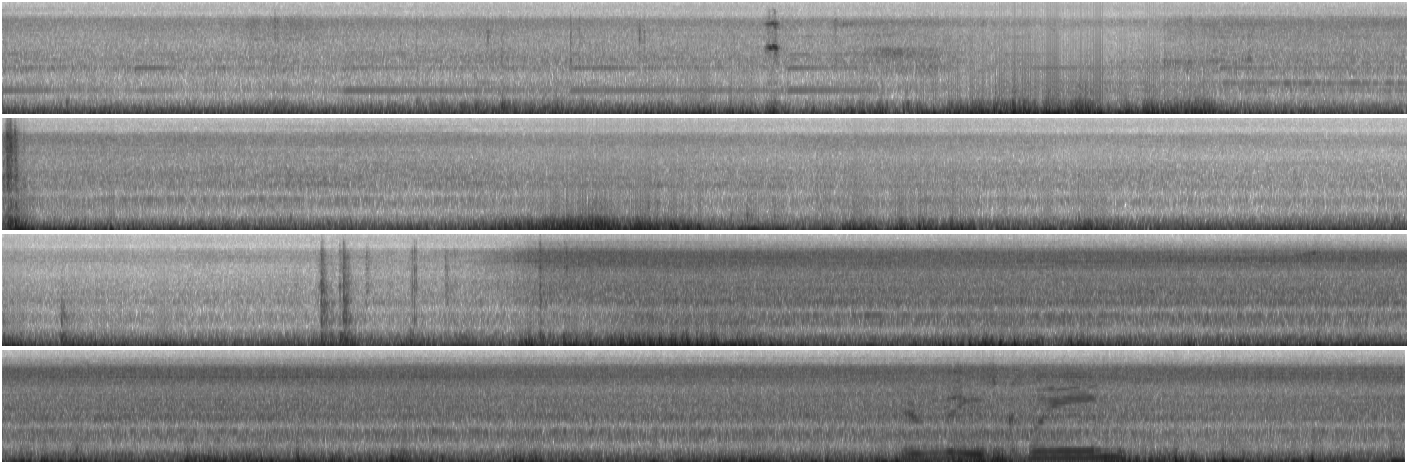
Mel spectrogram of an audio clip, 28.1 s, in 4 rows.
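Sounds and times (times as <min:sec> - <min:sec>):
car engine idling: 0:00.0 - 0:28.0
steady high hiss: 0:16.5 - 0:28.0.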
